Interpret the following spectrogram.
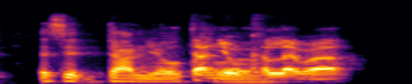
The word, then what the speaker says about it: Kaluuya: I butchered it. Apologies. It's incorrect, Ben. Shit. Is it Daniel Daniel Kaluuya? Kaluuya. It's not Daniel Kaluuya.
